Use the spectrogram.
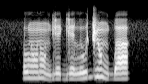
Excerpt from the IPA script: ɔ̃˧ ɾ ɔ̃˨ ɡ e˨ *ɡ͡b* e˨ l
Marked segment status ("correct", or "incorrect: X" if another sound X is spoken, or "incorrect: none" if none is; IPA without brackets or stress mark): incorrect: ɡ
